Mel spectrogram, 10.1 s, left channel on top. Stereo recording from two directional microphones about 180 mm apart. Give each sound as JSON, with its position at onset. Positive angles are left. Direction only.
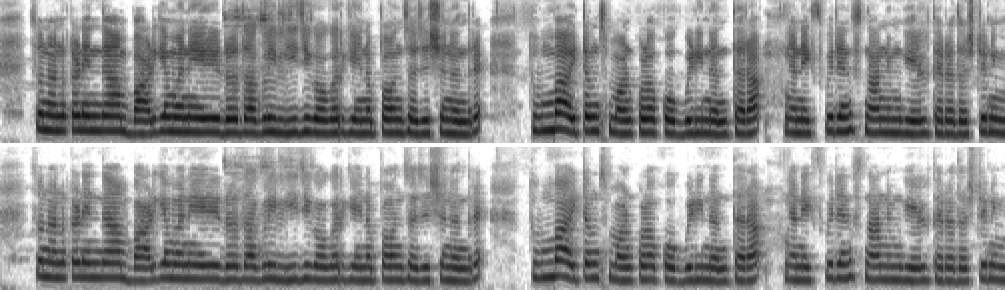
{"t": 0.3, "sound": "a woman's voice", "side_deg": 30}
